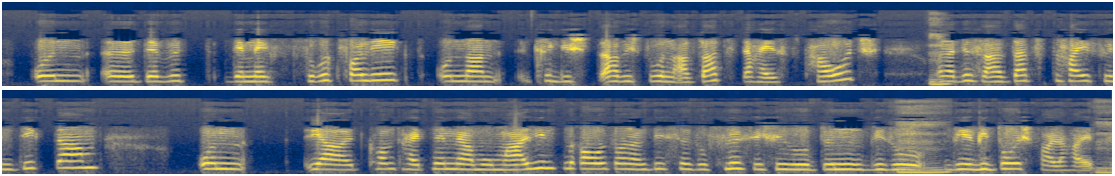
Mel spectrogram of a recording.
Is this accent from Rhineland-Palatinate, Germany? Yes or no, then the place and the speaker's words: yes; Trier, Rhineland-Palatinate, Germany; Ich komme ja aus Trier und ich musste bis nach Limburg fahren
